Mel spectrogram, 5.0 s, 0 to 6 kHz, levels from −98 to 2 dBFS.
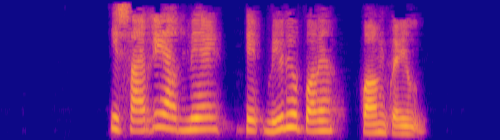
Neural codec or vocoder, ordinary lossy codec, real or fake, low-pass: codec, 16 kHz, 0.5 kbps, FreqCodec, larger model; MP3, 24 kbps; fake; 5.4 kHz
